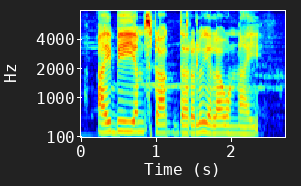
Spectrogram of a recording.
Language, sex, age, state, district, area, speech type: Telugu, female, 18-30, Andhra Pradesh, Sri Balaji, urban, read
